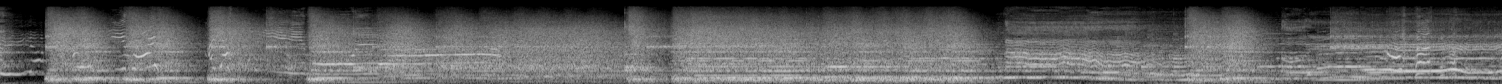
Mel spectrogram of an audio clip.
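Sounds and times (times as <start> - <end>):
loud dense percussion: 0.4 - 10.2, 11.8 - 14.6
sustained melody instruments: 3.0 - 15.0.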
